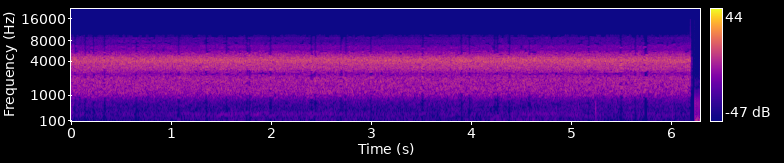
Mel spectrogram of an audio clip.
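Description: Steady hiss of static from a ghost radio, even in level, with no voice fragments breaking through.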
